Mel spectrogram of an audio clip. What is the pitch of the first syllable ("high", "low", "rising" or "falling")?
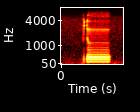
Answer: high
